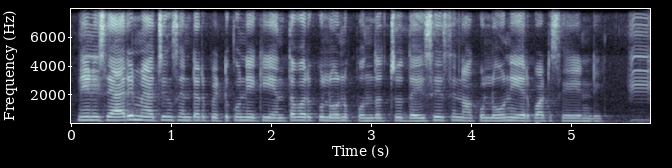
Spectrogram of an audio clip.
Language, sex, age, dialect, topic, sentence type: Telugu, female, 18-24, Southern, banking, question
